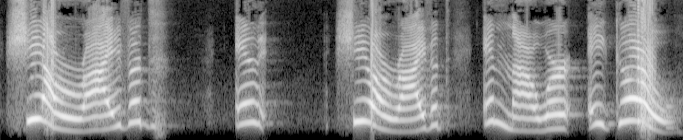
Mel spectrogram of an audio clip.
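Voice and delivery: "She arrived an hour ago" said very slowly, linking "an hour"; slow model sentence. Shown as a demonstration. Teacher models the sentence slowly for the class. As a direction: spell it out slowly so "an hour" is clear. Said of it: "Repitam comigo, por favor".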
